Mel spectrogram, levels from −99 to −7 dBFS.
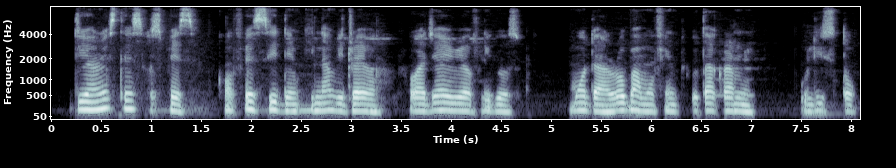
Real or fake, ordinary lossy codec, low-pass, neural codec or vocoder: real; none; none; none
